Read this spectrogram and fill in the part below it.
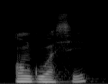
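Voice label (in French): "angoisse" French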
